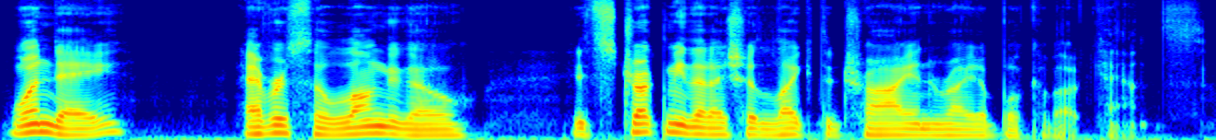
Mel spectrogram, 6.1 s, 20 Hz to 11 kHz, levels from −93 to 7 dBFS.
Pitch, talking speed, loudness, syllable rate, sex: 110 Hz, 205 wpm, -20 LUFS, 5.3 syllables/s, male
